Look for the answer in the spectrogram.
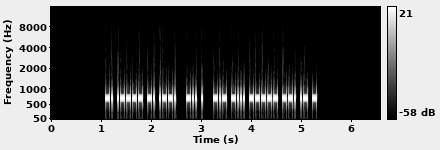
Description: Morse code, heard as a keyed tone, about 40 wpm, 700 Hz. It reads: N1NP DE KB0GAT
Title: USA Callsign DE Callsign 40wpm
